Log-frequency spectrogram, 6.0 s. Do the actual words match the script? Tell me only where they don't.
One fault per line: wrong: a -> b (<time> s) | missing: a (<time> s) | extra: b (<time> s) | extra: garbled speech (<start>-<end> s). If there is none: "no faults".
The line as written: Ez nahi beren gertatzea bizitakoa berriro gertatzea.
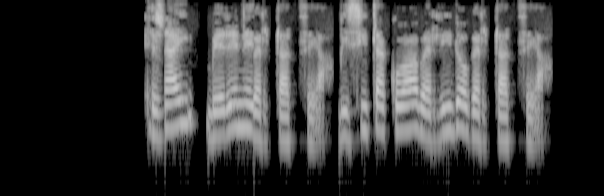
no faults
